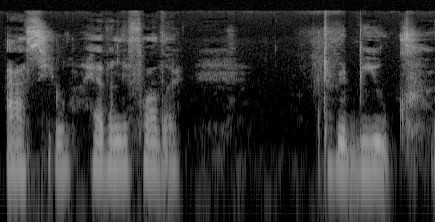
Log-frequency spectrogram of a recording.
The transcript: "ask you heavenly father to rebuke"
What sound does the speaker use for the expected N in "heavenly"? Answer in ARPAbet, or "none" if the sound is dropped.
N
